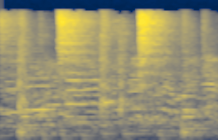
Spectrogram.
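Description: Live jazz band playing: a man singing into a microphone over a walking run of low bass notes and a drum kit with cymbal washes.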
